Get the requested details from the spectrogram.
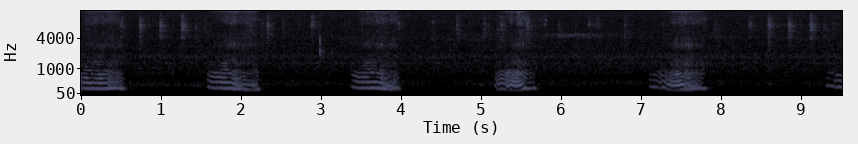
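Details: Two cuddly cats snoring while asleep: regular nasal snores, about 34 per minute, each a short rattling breath with quiet pauses between.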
